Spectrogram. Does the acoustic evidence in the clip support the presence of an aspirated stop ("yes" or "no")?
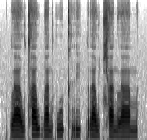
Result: yes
